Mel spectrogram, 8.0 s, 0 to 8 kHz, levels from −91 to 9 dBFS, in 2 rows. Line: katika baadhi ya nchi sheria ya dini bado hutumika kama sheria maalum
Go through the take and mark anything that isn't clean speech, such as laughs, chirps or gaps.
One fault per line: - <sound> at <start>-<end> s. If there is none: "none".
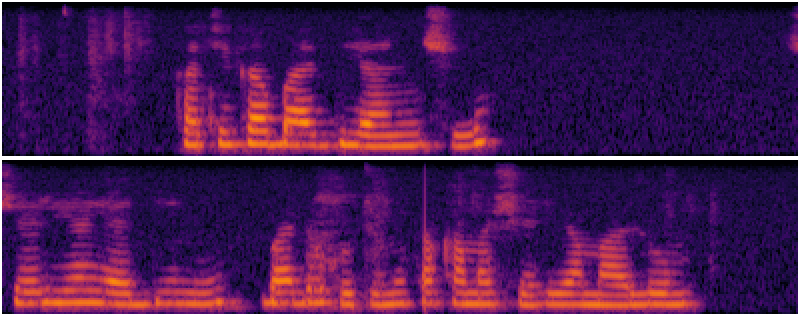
none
